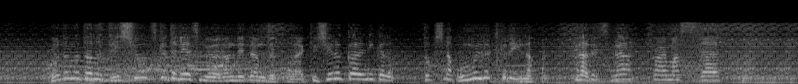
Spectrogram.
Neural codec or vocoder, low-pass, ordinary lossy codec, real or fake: codec, 16 kHz, 0.4 kbps, LongCat-Audio-Codec; 7.2 kHz; none; fake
